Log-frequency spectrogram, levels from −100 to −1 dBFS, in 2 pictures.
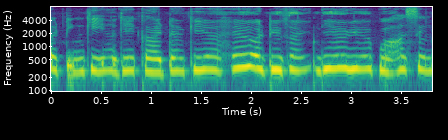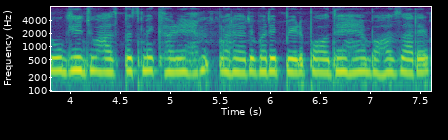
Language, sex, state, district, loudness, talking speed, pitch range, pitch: Hindi, female, Bihar, Patna, -14 LUFS, 210 wpm, 265-295 Hz, 275 Hz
